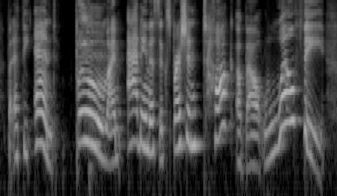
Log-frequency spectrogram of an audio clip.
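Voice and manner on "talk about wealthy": talk about wealthy slowed right down, wealthy stressed. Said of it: "I'm really emphasizing the fact that they're wealthy".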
